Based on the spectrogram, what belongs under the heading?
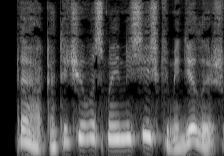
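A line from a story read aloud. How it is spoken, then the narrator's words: Sudden exclamation. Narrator (Russian): вдруг воскликнула Кристина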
